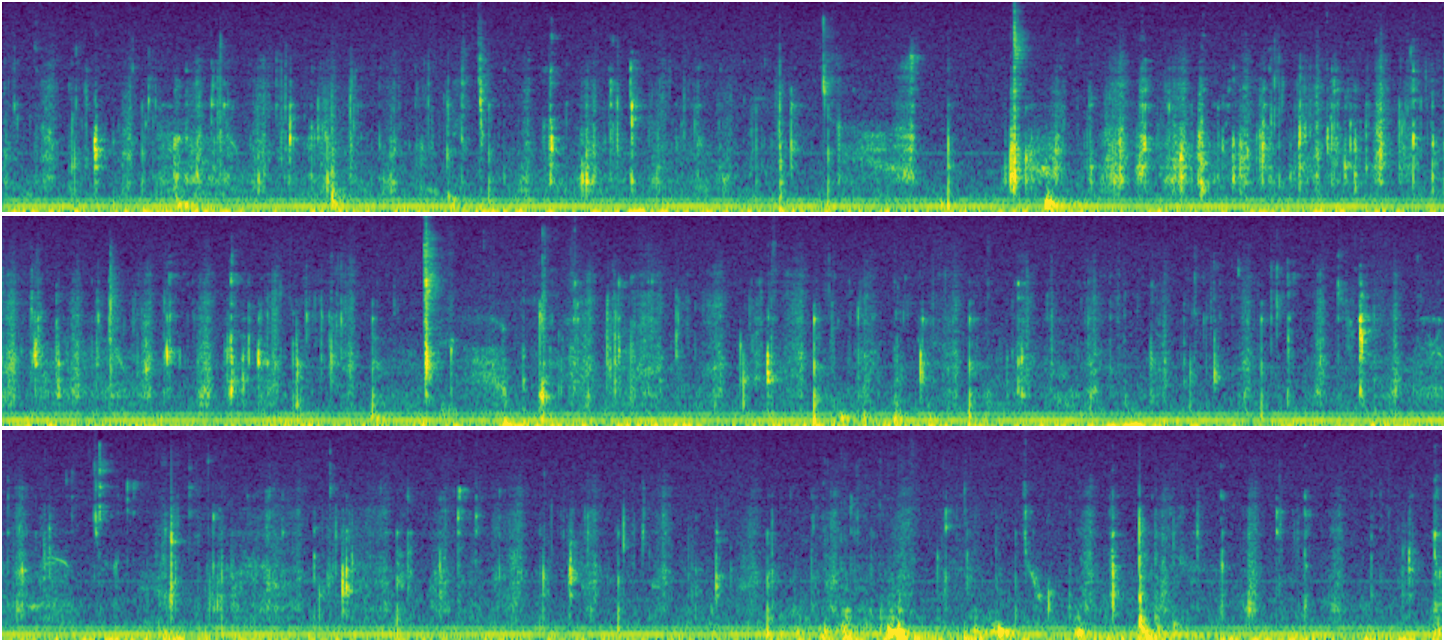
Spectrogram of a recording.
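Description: Close-miked chewing of hwachae fruit punch: mouthfuls of watermelon, dragon fruit and other soft fruit in sweet juice, with many short wet clicks and smacks from the mouth. A steady low hum runs underneath.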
